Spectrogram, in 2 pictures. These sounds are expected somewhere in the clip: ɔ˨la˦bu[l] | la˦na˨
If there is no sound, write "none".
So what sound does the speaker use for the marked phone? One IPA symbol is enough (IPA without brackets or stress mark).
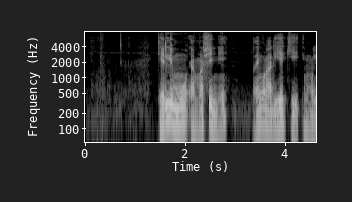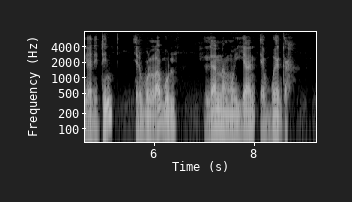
l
